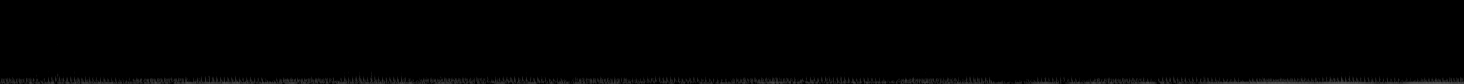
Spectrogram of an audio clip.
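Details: Sleepy kitten purring, a steady low rumbling throb of soft regular pulses, with a few faint clicks near the start and a slightly louder stretch toward the end.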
